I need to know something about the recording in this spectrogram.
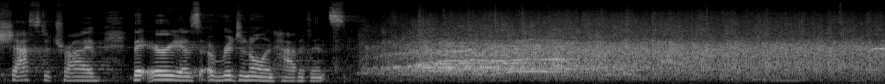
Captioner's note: applause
